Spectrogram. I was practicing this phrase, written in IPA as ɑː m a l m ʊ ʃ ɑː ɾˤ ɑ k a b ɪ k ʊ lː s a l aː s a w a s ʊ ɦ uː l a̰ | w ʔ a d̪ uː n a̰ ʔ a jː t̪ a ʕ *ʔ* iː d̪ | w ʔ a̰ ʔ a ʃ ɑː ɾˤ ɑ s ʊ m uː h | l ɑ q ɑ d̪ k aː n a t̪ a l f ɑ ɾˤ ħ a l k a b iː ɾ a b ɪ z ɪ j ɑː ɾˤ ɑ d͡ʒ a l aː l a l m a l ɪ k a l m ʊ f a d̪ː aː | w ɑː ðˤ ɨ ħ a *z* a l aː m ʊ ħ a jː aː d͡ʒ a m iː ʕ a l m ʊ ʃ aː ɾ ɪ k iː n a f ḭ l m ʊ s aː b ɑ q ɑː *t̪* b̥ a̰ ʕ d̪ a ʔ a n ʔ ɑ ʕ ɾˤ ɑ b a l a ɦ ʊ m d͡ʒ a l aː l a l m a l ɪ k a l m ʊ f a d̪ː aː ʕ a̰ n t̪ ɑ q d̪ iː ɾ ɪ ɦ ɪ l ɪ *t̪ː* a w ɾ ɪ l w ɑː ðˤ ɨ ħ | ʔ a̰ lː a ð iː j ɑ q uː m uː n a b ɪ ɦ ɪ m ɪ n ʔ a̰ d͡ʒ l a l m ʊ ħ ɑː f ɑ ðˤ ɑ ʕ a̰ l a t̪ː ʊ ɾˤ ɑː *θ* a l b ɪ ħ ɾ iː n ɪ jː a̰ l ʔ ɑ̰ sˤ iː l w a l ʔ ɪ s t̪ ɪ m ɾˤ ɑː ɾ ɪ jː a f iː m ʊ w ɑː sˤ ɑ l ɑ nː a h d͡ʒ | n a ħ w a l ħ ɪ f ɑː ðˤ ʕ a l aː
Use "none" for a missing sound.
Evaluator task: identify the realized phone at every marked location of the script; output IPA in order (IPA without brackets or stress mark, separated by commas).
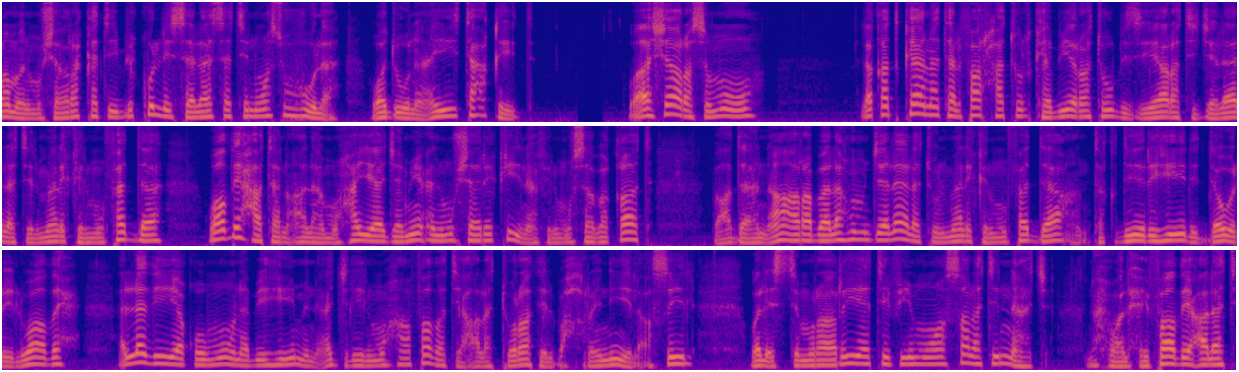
q, ʕ, t̪, d̪ː, θ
